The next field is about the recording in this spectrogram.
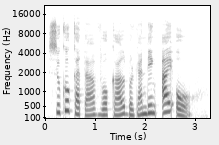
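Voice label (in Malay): vokal berganding io, Malay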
